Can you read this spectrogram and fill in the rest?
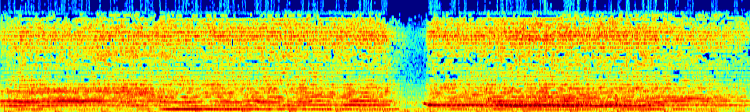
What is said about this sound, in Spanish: Los conductores autónomos han hecho además sonar un claxon para denunciar la gravísima situación del sector por el precio de los carburantes.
